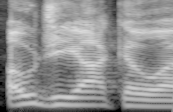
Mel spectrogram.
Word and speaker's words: Ojiako: and John Ojiako from I'm probably butchering that, from Virginia Tech. – Ojiako, I believe. Yeah, not too bad.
